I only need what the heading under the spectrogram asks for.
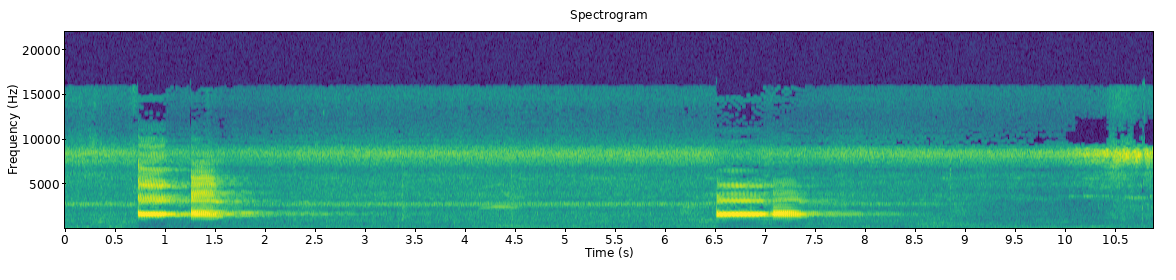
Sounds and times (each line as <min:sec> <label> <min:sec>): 0:04.0 Tropical Bird Sounds 0:05.1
